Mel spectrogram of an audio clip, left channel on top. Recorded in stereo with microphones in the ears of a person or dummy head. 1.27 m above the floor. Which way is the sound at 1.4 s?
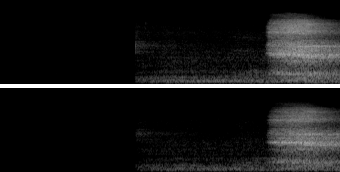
50° left (ahead or behind).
